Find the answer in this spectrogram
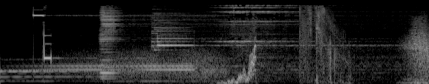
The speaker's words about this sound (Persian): کاکل طلایی کلاه مثل چراغ روشن شد و شروع کرد به بوق زدن.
